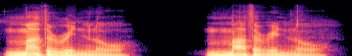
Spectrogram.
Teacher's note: you've got a consonant at the end of mother there's a vowel sound at the beginning of in so you've got that connecting sound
